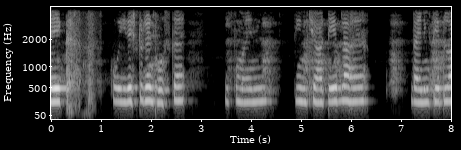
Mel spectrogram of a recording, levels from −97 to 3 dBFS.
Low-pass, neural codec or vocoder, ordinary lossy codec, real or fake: 3.6 kHz; none; none; real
